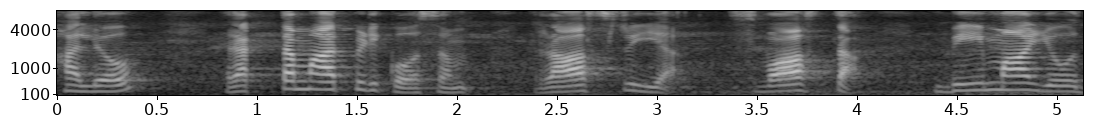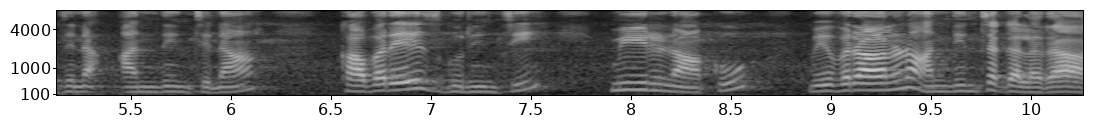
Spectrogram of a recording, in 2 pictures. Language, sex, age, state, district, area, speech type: Telugu, female, 60+, Andhra Pradesh, Bapatla, urban, read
